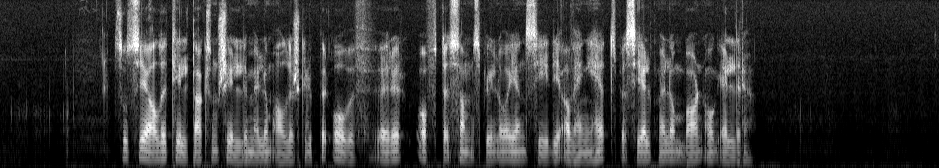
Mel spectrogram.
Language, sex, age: Norwegian, male, 36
